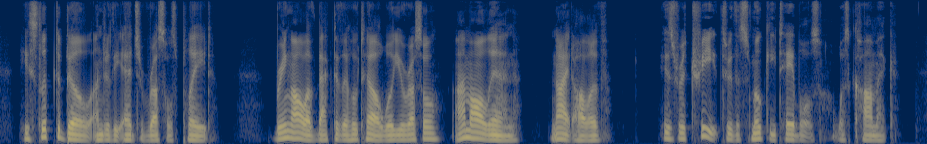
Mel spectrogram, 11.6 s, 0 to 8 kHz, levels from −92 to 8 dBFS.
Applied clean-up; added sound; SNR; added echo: none; none; none; none.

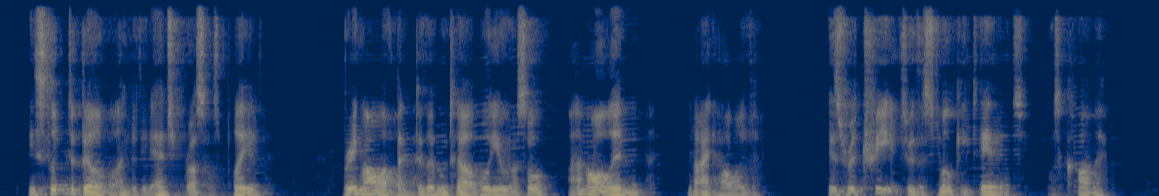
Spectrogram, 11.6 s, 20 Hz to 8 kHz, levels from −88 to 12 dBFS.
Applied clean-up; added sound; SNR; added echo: neural mask model DeepFilterNet 3.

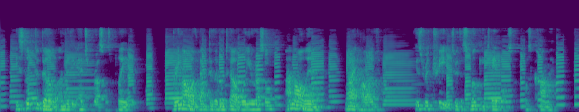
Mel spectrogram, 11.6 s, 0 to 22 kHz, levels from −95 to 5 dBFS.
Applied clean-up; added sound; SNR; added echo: classical method WPE with log-MMSE.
